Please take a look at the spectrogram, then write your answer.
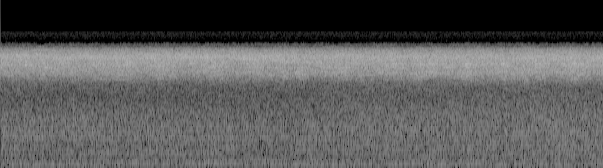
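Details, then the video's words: High, hissing electric drone of a dog-day cicada, sustained at constant pitch and loudness without pauses, alone against a quiet background. "Cicada sound / call / noise | Dog day"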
